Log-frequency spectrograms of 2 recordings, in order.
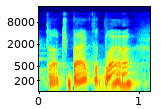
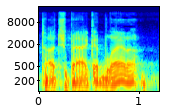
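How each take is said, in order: First: Lightly voiced PA call; tossed-off PA announcement; lightly imitated announcer; a hint of the stadium announcer. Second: Much lower, booming announcer voice; deep mock PA announcer; stadium announcer. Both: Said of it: "the announcer just goes".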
